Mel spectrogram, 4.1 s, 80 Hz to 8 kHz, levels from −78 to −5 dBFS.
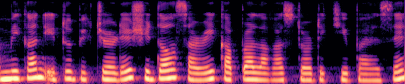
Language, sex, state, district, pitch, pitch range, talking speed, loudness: Nagamese, female, Nagaland, Dimapur, 200 Hz, 185-220 Hz, 150 wpm, -15 LUFS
